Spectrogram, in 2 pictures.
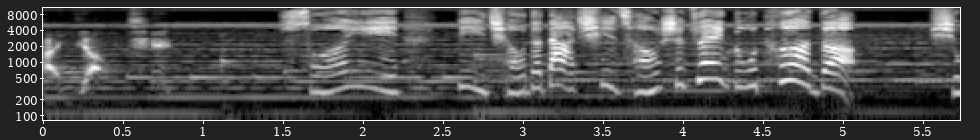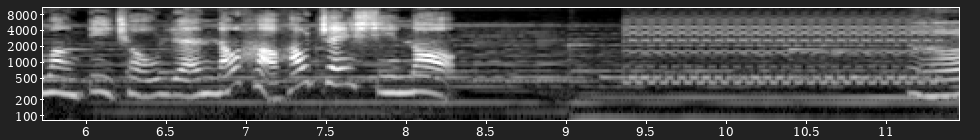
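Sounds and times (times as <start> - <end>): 
speech: 0.2 - 8.4, 11.2 - 11.4
telephone ringing with a warbling electronic trill: 9.3 - 11.4.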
